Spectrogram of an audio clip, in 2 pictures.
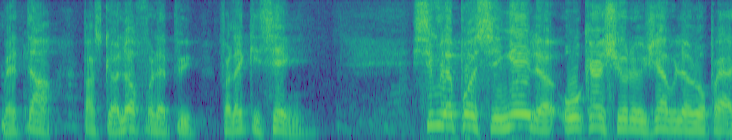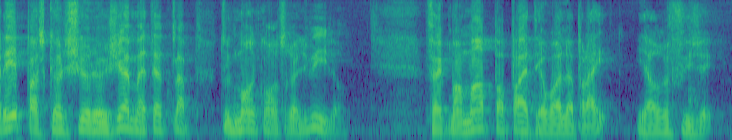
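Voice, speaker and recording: Over noticeable background noise, a man with an Acadian accent talks at a fairly high pitch with lively intonation. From New Brunswick, Acadia. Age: 70s. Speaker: churchgoer giving testimony. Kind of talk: testimony.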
